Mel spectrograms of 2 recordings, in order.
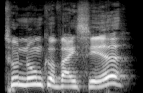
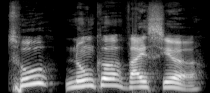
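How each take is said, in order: First: Bolder, louder retry stressing "nunca"; eh sound pronounced. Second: Slow, careful first try at "Tu nunca vais ser"; slow, deliberate learner's read; slow careful Portuguese. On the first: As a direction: lean hard on "nunca" and open up the eh in "ser". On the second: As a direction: sound out "Tu nunca vais ser" slowly and evenly, word by word. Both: Shown as a demonstration. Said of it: "But pronounce the eh sound".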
